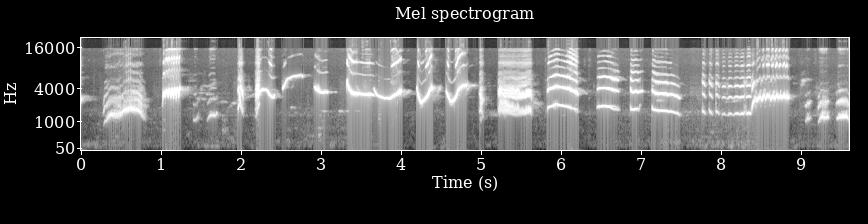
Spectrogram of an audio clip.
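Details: Singing jalak suren (Asian pied starling) in busy gacor style with varied filler phrases: a wavering opening whistle, clipped chirps, a flurry of quick arched notes, then harsh squawk-like bursts and a rising buzzy phrase.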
